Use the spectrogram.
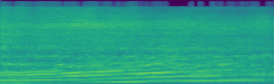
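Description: A Ford Puma rally car on a rally stage at the Manx Rally, engine droning loud and close with a steadily rising pitch as it accelerates through the gears, no voices over it.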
